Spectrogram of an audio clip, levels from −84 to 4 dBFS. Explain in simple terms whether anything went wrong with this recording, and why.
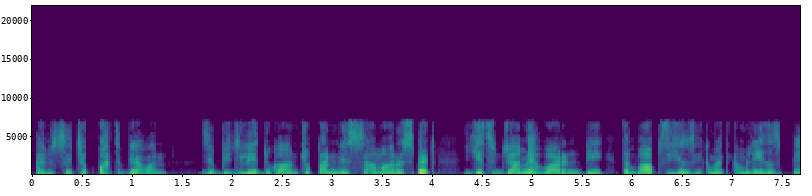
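Throughout the recording the speech sounds dull and muffled, with nothing above about 7 kHz, and a rough, fluttering noise clings to it. This is heavy Dolby Digital compression, likely squeezed too hard, so detail was discarded and replaced with filler noise.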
